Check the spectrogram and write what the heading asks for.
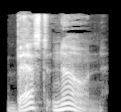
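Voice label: "best-known", British English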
